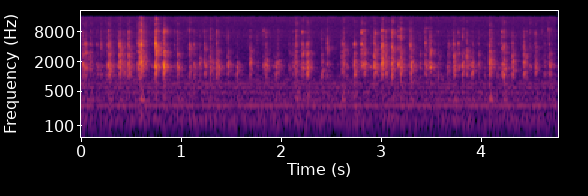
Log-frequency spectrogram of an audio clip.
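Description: Both hands type steadily with their fingertips on a compact white mechanical keyboard with backlit keys and plastic keycaps, resting on a desk. It makes a quick run of about thirty crisp, bright clacks with almost no low end, each keystroke dying away almost instantly.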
